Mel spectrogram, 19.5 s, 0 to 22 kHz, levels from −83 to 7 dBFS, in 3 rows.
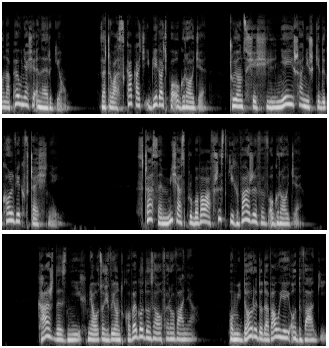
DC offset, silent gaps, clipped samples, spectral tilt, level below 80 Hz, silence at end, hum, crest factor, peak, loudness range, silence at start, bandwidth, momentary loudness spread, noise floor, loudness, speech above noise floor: under 0.1%; none; under 0.1%; -6.5 dB/octave; -60 dBFS; 0 s; none; 16 dB; -2 dBFS; 5 LU; 0 s; 14 kHz; 8 LU; -86 dBFS; -17 LUFS; 70 dB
